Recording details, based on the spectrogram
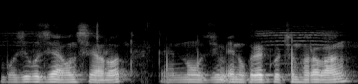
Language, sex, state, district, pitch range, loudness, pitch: Chakma, male, Tripura, Unakoti, 110-115 Hz, -19 LUFS, 110 Hz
